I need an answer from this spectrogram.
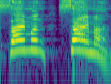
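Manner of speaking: high, loud shout of the name; shouted call. Acted. Jesus calling Simon, loud shout. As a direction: shout his name to wake him. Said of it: "Jesus says".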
